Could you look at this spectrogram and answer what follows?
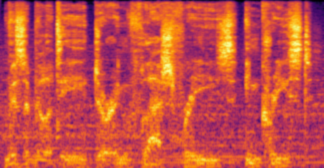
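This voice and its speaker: Super deep croaky alien scientist monster, slow, clipped and clinical, game music loud. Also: male voice, little pitch movement, heavily acted. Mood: clinical, detached. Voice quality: gravelly. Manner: clipped telegraphic speech without articles. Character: coldly clinical alien evolution-master creature. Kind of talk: video game creature acting.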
